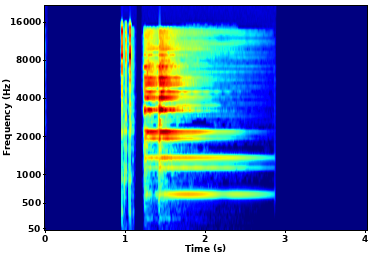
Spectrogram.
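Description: Subscribe-button animation sound effect: two quick mouse clicks about a second in, then a bell-like notification ding that rings and fades away over about a second and a half.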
